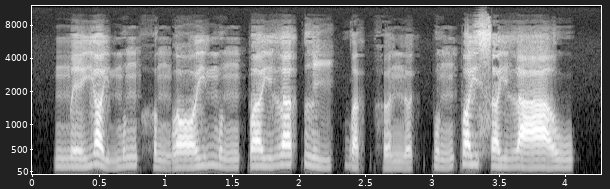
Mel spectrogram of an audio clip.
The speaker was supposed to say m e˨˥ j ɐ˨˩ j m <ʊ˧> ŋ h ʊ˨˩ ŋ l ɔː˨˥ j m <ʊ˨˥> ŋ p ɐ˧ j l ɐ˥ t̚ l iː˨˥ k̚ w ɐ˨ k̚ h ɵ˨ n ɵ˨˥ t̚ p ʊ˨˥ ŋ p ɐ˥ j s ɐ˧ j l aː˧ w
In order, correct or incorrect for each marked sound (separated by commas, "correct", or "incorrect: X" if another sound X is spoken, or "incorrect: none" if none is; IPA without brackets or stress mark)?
correct, incorrect: ʊ˨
